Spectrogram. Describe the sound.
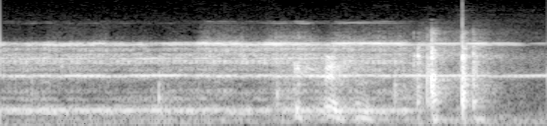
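A telephone rings steadily with a sustained, high metallic bell tone that holds for the whole stretch, while faint voices and a few sharp clatters sound underneath.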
